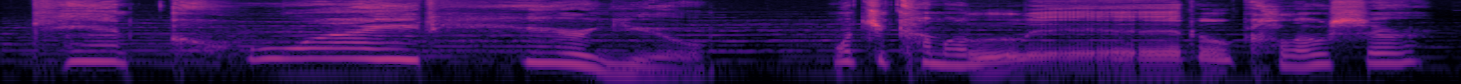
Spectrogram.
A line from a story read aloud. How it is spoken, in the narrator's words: said the fox in a feeble voice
